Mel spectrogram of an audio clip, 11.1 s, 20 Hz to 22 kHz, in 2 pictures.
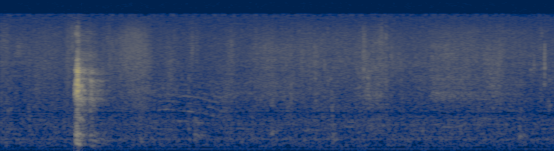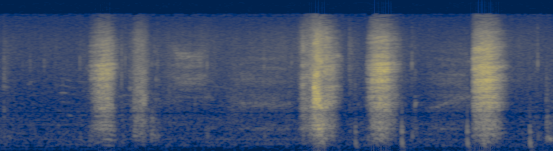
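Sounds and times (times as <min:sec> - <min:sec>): person blowing nose: 0:06.4 - 0:07.1, 0:08.6 - 0:09.6, 0:10.2 - 0:10.7.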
